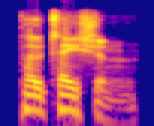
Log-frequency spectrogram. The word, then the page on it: potation: British English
